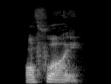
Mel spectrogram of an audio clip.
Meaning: to cover with excrement
- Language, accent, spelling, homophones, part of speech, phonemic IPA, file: French, France, enfoirer, enfoiré / enfoirées / enfoirés / enfoirée / enfoirez, verb, /ɑ̃.fwa.ʁe/, LL-Q150 (fra)-enfoirer.wav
